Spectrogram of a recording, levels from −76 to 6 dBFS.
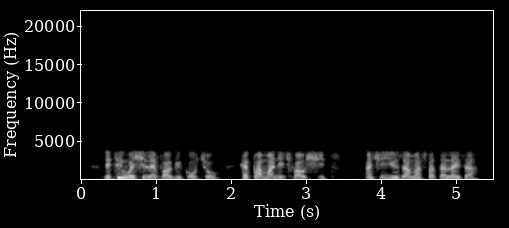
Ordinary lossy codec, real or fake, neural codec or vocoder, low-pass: none; real; none; 3.6 kHz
